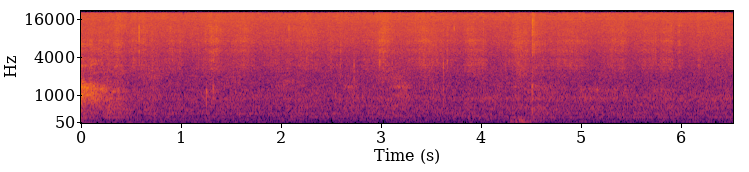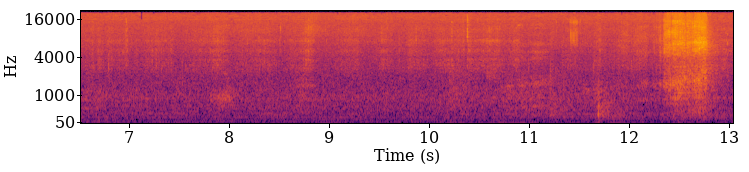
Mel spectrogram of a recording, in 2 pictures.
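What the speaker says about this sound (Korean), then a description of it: "지우개 패드를 한번 갑니다" An eraser pad rubbing a board clean, a steady, faint scrubbing rasp running continuously, ending with a brief louder swipe.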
